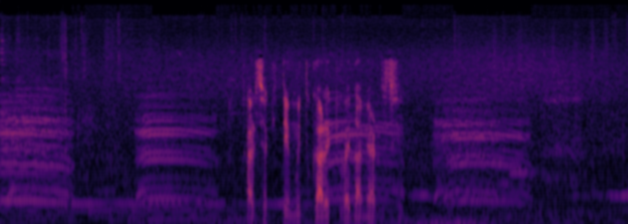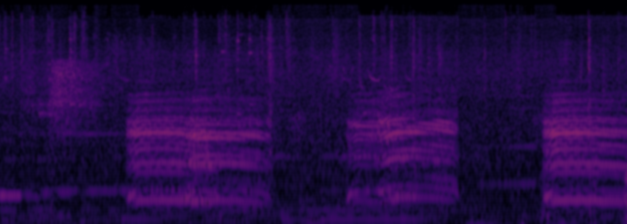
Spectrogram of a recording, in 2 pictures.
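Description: Several sheep bleat repeatedly in the medieval game Kingdom Come Deliverance, wavering cries near and farther off, while someone talks briefly over them and a short burst of clattering noise passes early on.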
